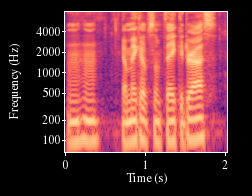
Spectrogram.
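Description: A man's voice: low voice, fairly quick, clear, resonant tone. A young man chatting casually during a game, teasing his friend with dry remarks. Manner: dry teasing, lively reactions. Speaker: gaming channel co-host. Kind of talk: casual gameplay chat.

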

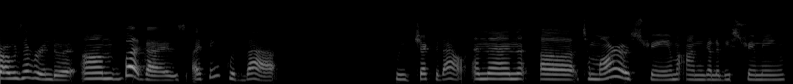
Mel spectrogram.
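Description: Young woman streamer, high voice, bubbly and rambly, laughs a lot. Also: clear, resonant tone. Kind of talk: casual gameplay chat.

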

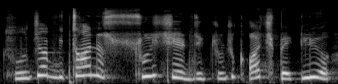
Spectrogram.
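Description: A woman's voice: very high voice, expressive, normal speed. A young woman chatting casually as she narrates a game, fretting and exclaiming as she goes. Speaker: game video creator.

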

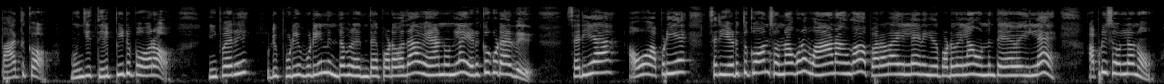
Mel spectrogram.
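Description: Cartoon gossip auntie played by a woman: Kayalpattinam Tamil accent, very high squeaky voice, nagging and preachy. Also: fast talker, a bit bright. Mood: lecturing. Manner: nagging, lecturing. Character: meddling gossipy middle-aged auntie. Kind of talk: cartoon voice acting.

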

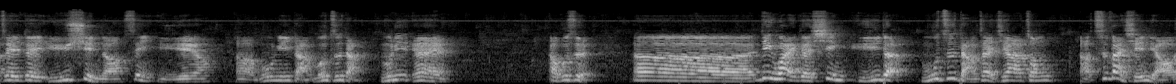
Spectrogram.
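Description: A man in his fifties with a Taiwanese accent, giving folksy, animated commentary on the news. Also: on the high side. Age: 50s. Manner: animated, folksy, mixes Mandarin and Taiwanese Hokkien. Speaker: web TV commentator. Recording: echoey room, distant mic, faint noise.

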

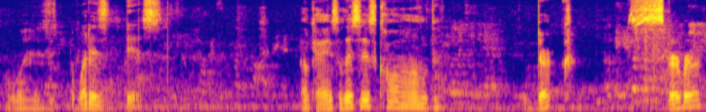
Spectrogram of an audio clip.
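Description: A man's voice: mid-range voice, steady tone, extremely slow, vocal fry, pauses often, noisy background. A young man filming a casual walk-through of an art museum, musing aloud with curiosity about each piece. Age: young adult. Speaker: vlogger.

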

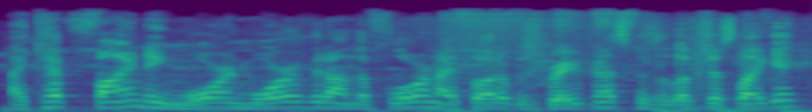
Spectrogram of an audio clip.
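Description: A man's voice: high-pitched, quick pace, faint music behind. A middle-aged man, a news anchor, talking off script on air in a TV studio. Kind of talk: unscripted on-air banter.

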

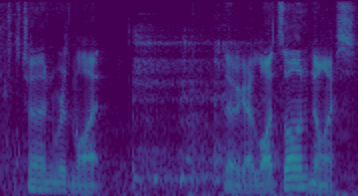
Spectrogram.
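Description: Aussie gamer bloke talking over his playthrough, swears a lot, lively up and down voice, noisy mic. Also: deep voice, measured pace. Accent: Australian. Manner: excitable, swearing, mutters to himself. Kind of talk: casual gameplay commentary.

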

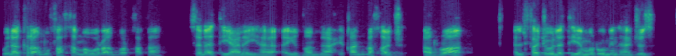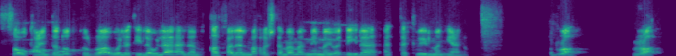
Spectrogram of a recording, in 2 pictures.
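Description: A man teaching Quran recitation rules, explaining letter articulation and drilling each sound slowly for students to repeat. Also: medium pitch, dull audio. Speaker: tajweed teacher. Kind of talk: online recitation lesson.

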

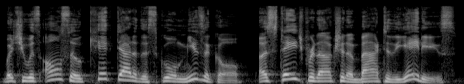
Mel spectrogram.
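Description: Upbeat male voice-over narrator, lively pitch. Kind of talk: scripted narration.

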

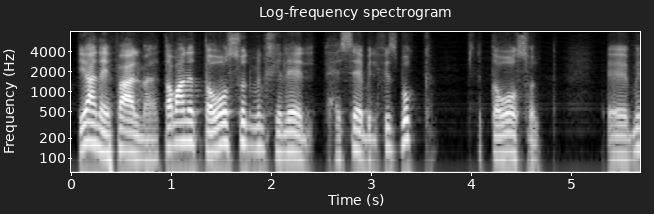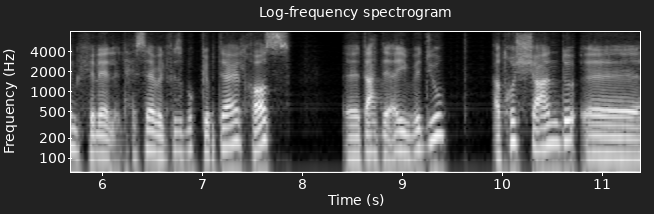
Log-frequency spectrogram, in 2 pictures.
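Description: A man with an Egyptian Arabic accent announcing a giveaway informally as host, hesitating and repeating himself as he goes. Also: medium pitch.

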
